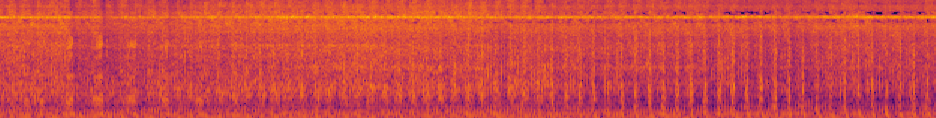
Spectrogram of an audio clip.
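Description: Helicopter taking off, a loud, steady rapid chopping of rotor blades with an engine whine that fills the whole clip without letting up.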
